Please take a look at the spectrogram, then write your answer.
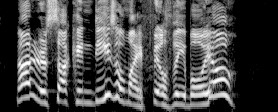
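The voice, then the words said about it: Attempted Irish accent. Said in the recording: “I can't even do an Irish accent.”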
